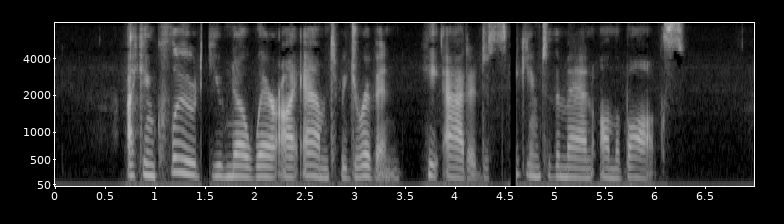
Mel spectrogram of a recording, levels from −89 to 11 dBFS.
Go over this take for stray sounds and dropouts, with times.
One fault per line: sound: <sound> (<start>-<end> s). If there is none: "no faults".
sound: dropout (1.5-1.5 s)
sound: dropout (4.5-4.6 s)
